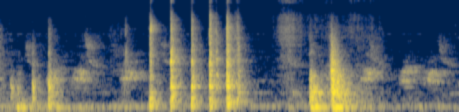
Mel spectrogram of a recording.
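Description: A plastic container taps against the rim of a bowl.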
